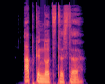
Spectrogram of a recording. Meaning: inflection of abgenutzt: 1. strong/mixed nominative/accusative feminine singular superlative degree 2. strong nominative/accusative plural superlative degree
- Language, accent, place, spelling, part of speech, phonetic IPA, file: German, Germany, Berlin, abgenutzteste, adjective, [ˈapɡeˌnʊt͡stəstə], De-abgenutzteste.ogg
